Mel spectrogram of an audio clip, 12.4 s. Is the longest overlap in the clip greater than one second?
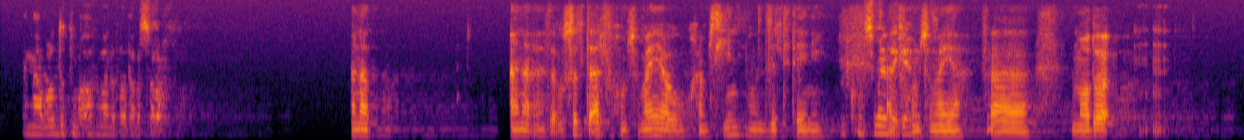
No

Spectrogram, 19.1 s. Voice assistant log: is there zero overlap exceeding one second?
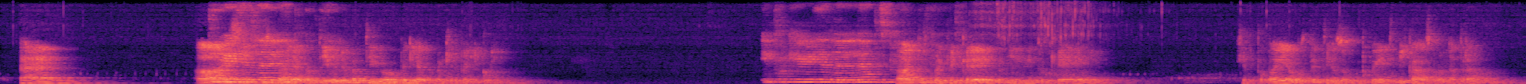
No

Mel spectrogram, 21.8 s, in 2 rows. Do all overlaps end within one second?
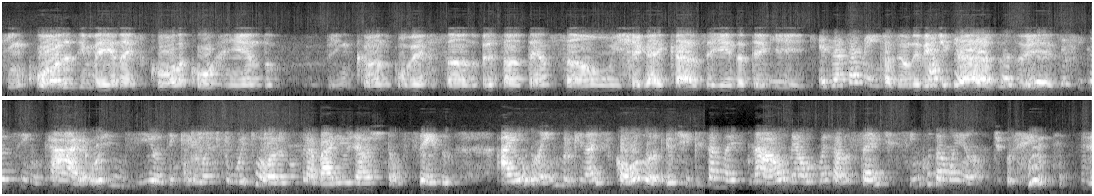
No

